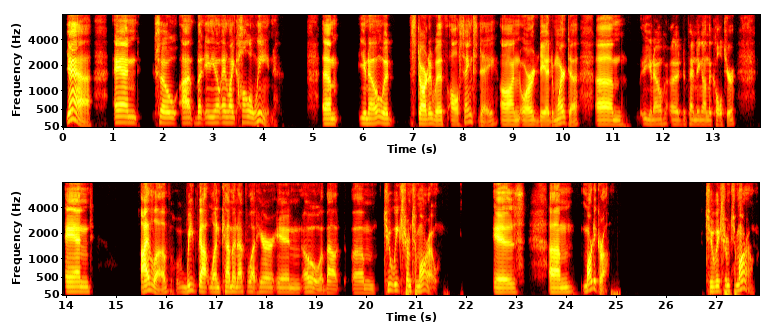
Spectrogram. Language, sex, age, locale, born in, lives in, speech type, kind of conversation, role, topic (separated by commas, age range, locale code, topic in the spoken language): English, male, 55-59, en-US, United States, United States, conversation, unstructured, none, How do holidays shape the way we connect with culture?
